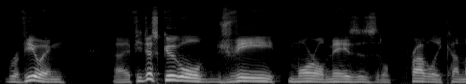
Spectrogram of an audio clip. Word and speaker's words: Zvi: There's an entire, there's a book about this, Moral Mazes, Zvi Moroshowitz, Moshevitz, I think.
